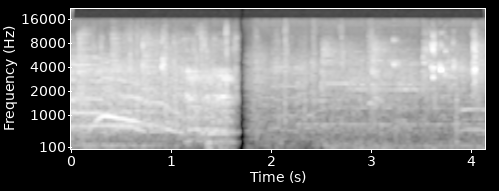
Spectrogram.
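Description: Basketball shoes squeaking on a hardwood court, a few short gliding squeaks over arena noise, cut off abruptly partway through. Then quieter gym ambience with a basketball being dribbled.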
